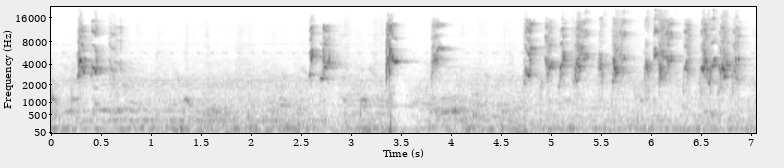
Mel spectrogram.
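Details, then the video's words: Morning chirping of pet lovebirds, pastel gray and green birds: a burst of shrill high chirps, a lull, one sharp note, then a rapid run of piercing chirps repeated closely to the end. "Pastel Gray LoveBird Chirping Sound"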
